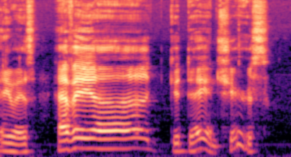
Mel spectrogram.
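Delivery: voice breaks mid-word, cracking on "cheers". Signing off a video about a game jam, voice cracking at the end. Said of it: "nice uh, voice crack at the end".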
